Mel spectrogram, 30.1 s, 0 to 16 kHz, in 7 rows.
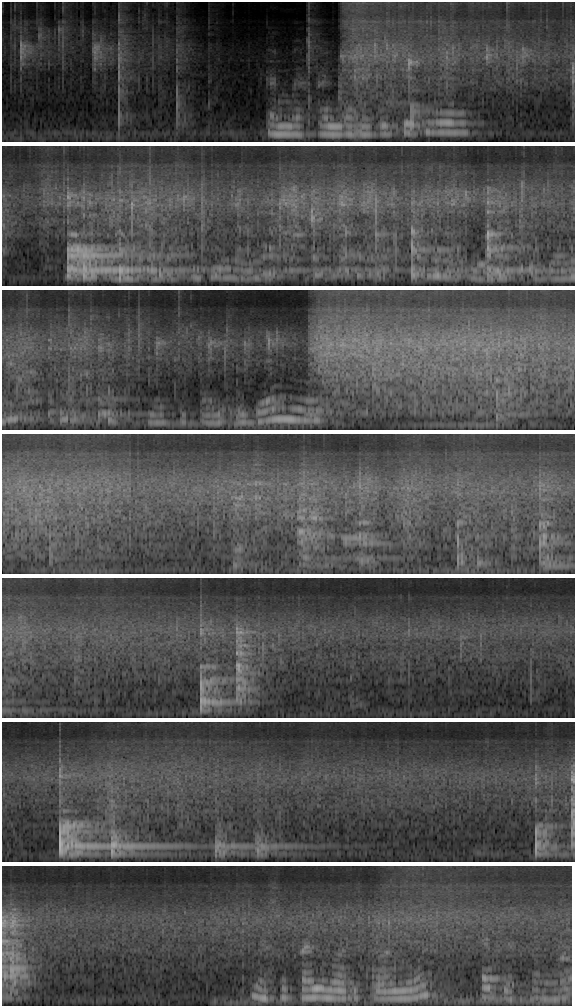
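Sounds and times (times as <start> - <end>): shrimp sizzling in hot oil: 0.0 - 1.5, 2.3 - 30.0
metal spatula clanking on wok: 4.8 - 9.8, 14.5 - 17.7, 18.6 - 19.2, 21.9 - 23.9, 25.5 - 26.2.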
